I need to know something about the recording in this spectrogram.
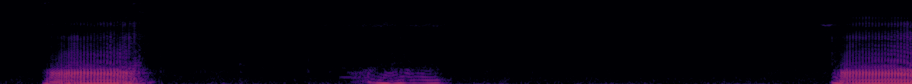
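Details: French bulldog snoring: loud, low, rattling snores roughly every three seconds, with a softer fluttering one between; heavy snoring in a flat-faced dog.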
